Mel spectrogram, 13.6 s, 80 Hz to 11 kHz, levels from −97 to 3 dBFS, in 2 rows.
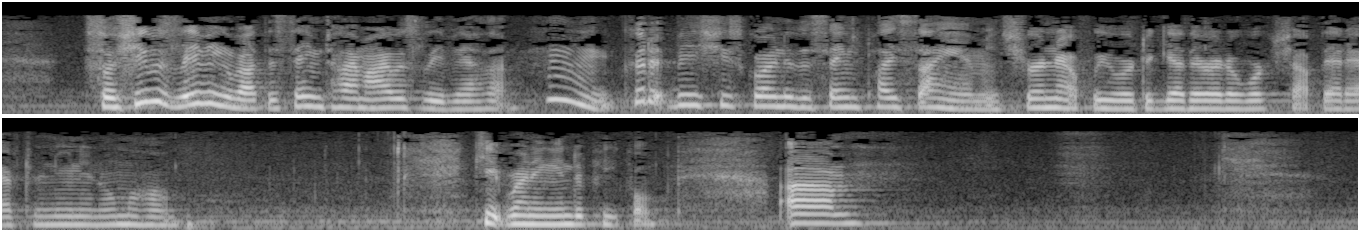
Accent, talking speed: American, 190 wpm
